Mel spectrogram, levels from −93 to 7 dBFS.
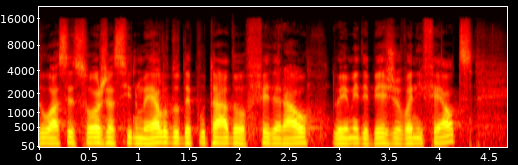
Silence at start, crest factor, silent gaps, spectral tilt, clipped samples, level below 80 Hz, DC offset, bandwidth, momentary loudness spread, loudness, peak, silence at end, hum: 0 s; 18 dB; none; -6.5 dB/octave; under 0.1%; -58 dBFS; under 0.1%; 16 kHz; 5 LU; -21 LUFS; -2 dBFS; 0.25 s; none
